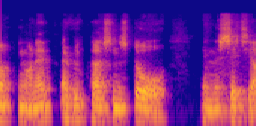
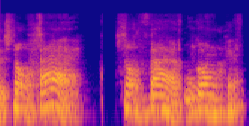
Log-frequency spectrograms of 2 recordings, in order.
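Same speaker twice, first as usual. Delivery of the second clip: higher, hammed-up childish complaint; theatrical whining; 8 semitones higher than usual. Telling girlfriend at karaoke, mock whiny complaint. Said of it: "I'm being obviously theatrical".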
